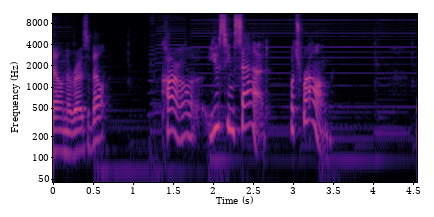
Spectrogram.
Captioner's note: in FDR's voice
